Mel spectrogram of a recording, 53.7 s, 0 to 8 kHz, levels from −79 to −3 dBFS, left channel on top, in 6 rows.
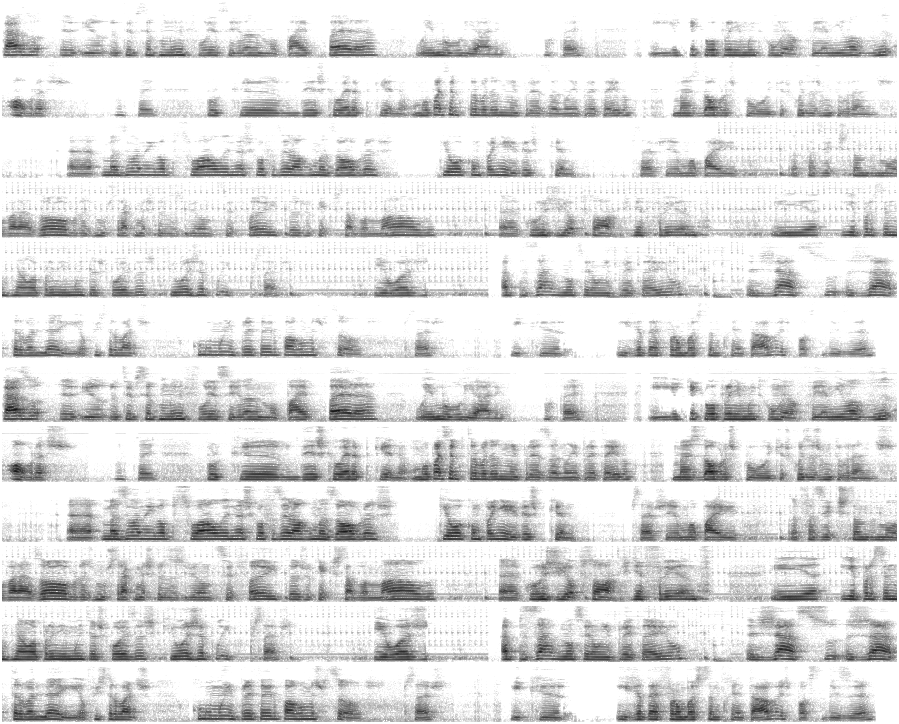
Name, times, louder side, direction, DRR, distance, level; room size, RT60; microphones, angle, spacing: voice 1, 0.0-3.8 4.1-5.1 5.4-6.2 6.5-9.7 10.1-17.9 18.5-21.8 22.3-23.6 24.2-25.4 25.8-31.2 31.8-38.7 39.5-40.1 40.8-42.7 43.2-46.2 46.7-49.2 49.8-50.4 50.9-53.5, right 7 dB, 70° right, 0.4 m, -26 dB
sound 1, 25.0-40.7 41.8-43.2, equal, 5° left, 2.0 m, -46 dB
head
